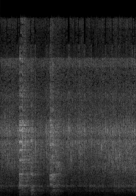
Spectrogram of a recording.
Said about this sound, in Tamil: இப்போ நான் பீர்க்கங்காய் ஆட் பண்ணிக்கிறேன்.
